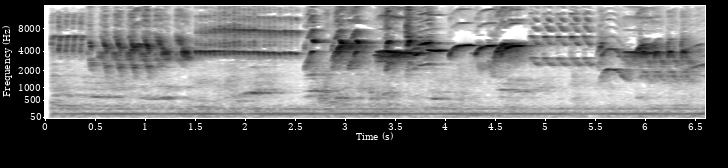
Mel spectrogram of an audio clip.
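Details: Young Timbrado-type canary from last season's brood, captive, singing to a female during breeding: fast varied song of rattling trills, buzzy rolls and high whistled notes changing every second or so, with a steady low electrical hum behind.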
